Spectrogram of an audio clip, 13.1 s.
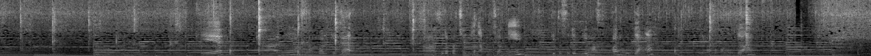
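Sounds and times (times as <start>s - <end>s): paste sizzling in oil: 0.0s - 13.0s
metal spatula scraping wok: 0.2s - 8.6s.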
